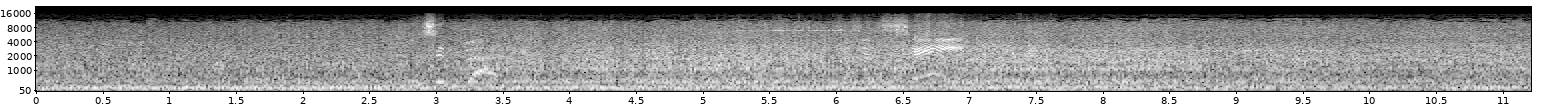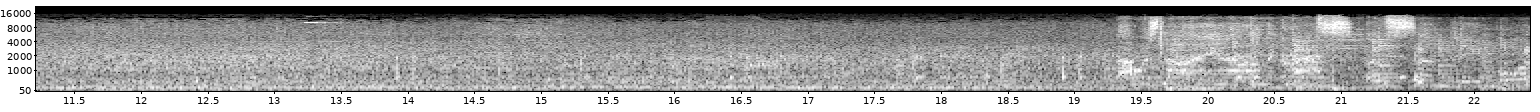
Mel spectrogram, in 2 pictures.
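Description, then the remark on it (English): A dense, steady roar of rush hour scooter traffic streams past without pause for the whole stretch, scooters coming down over a bridge and turning left and right at the bottom, with cars going through, and a voice speaking briefly over the continuous engine drone. “They come down over this bridge. They're all coming down in rush hour”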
